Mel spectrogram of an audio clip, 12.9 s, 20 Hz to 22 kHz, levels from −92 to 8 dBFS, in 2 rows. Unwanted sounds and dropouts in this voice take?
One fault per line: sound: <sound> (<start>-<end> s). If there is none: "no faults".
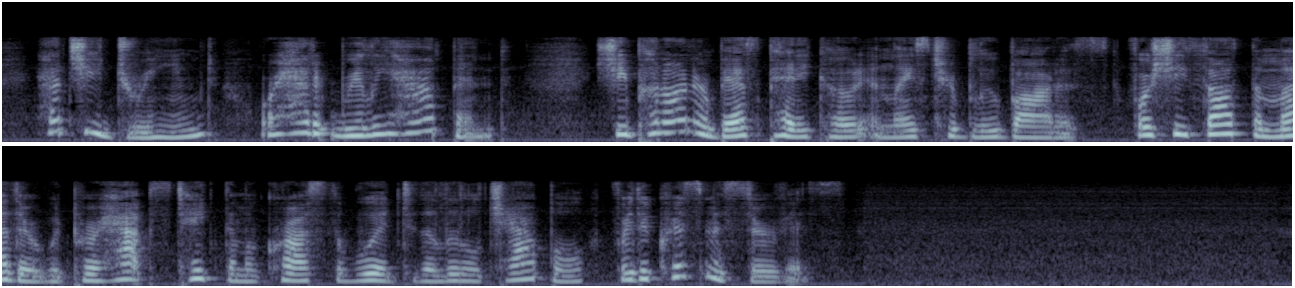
no faults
